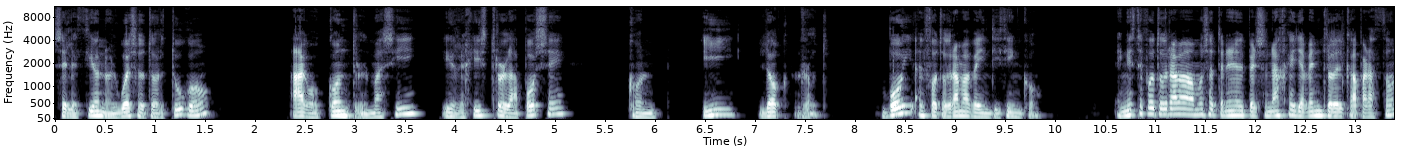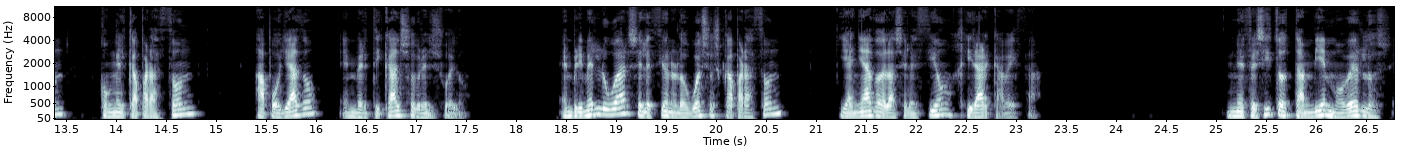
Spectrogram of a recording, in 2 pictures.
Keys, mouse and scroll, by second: 1.6 right click, 3.9 ctrl+i, 6.0 i, 7.4 i, 23.5 right click.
